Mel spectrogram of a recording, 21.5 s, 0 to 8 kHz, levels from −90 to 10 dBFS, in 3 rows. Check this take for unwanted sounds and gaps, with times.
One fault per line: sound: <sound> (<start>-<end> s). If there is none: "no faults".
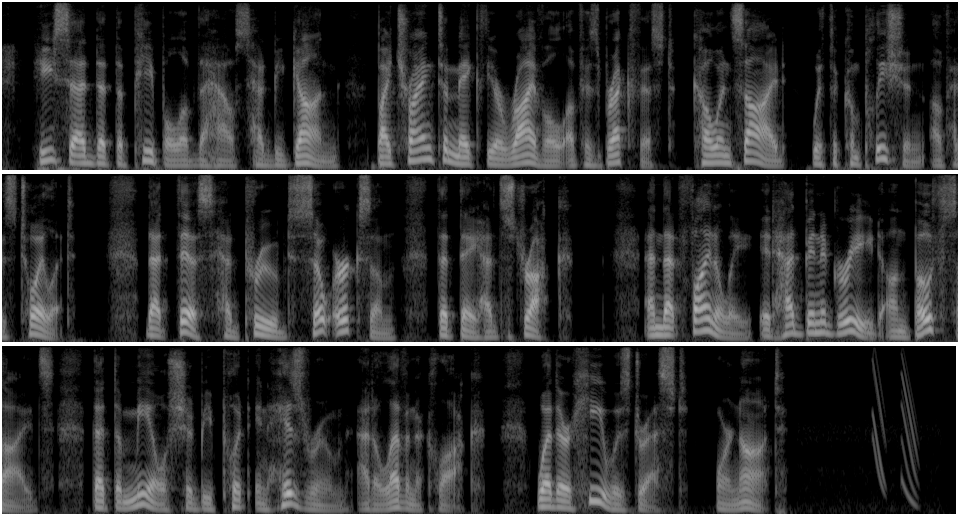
sound: chirp (20.9-21.2 s)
